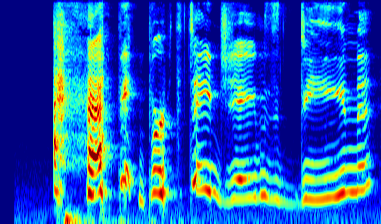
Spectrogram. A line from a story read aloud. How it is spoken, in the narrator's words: howled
